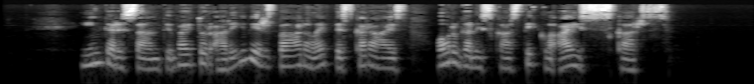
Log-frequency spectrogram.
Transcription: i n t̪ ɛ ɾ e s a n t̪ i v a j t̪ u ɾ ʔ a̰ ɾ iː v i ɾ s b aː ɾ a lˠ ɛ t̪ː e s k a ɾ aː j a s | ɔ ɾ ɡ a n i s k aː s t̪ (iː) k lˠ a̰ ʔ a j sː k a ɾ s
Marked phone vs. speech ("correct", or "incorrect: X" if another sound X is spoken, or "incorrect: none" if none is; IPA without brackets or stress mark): incorrect: i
